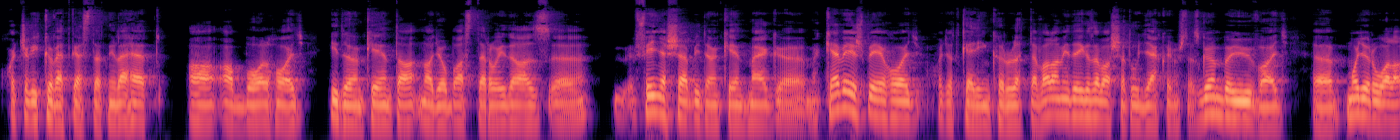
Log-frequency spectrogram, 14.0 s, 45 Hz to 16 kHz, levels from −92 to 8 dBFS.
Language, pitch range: Hungarian, 95-115 Hz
